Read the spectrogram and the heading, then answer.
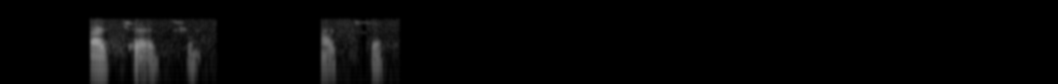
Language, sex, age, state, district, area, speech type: Santali, female, 45-60, West Bengal, Paschim Bardhaman, urban, conversation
